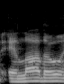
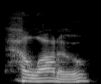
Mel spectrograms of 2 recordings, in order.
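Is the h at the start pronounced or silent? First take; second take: silent; pronounced. First: The word starts with a vowel, no h sound. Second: The word starts with an audible h sound. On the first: The speaker calls it right. "It is silent" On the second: The speaker calls it wrong. "Do not pronounce an H in Spanish"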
